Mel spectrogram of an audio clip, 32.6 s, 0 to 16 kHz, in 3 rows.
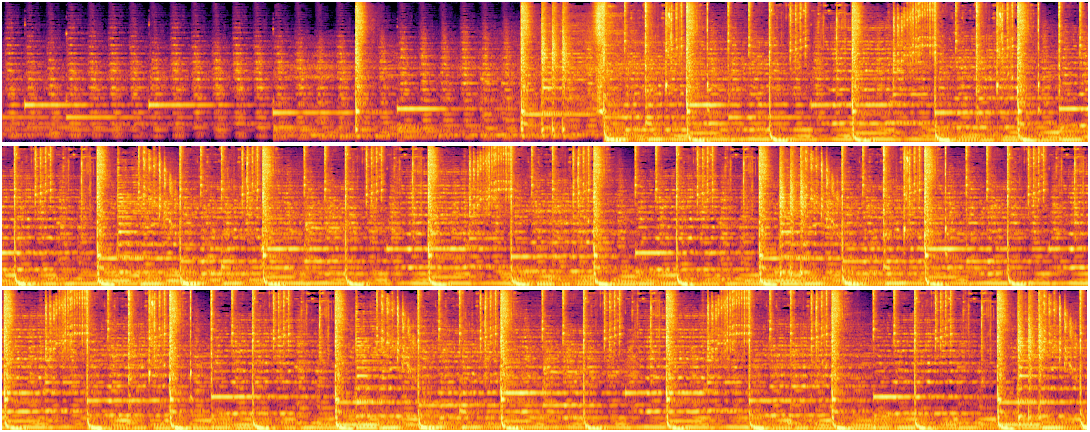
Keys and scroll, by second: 6.2 ctrl+BackSpace, 6.6 ctrl+d, 11.5 ctrl+BackSpace, 11.9 ctrl+d, 14.2 Delete, 14.6 ctrl+d, 19.4 ctrl+BackSpace, 19.7 ctrl+d, 20.7 space, 22.3 space.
